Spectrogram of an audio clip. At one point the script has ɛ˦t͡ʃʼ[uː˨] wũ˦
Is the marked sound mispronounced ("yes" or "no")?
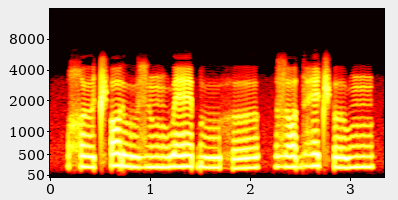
yes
